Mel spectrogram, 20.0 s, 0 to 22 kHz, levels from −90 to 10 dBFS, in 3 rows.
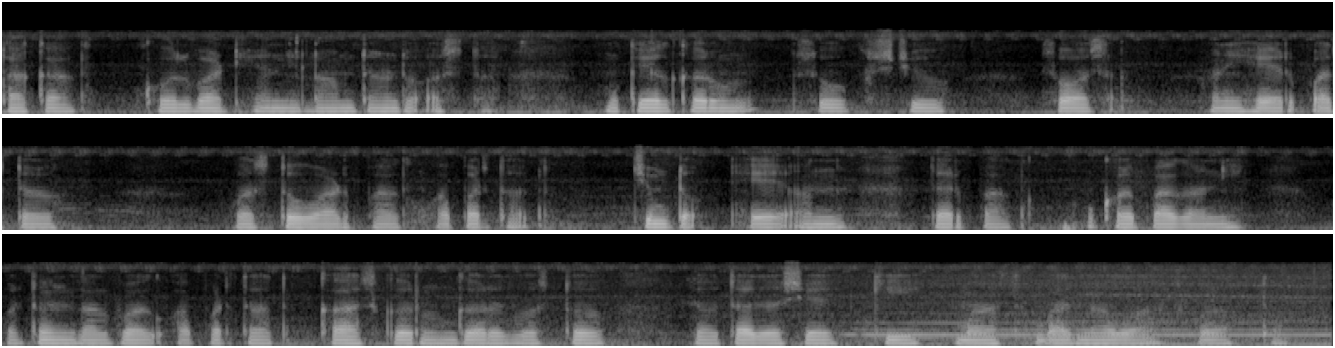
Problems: none marked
